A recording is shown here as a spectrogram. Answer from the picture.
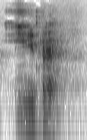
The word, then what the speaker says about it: Ypres: Ypres.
